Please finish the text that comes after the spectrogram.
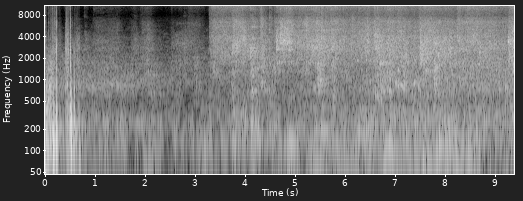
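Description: Water or cola pours steadily into a glass at a home table, a continuous splashing hiss that begins abruptly a few seconds in and carries on at moderate loudness without talk.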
